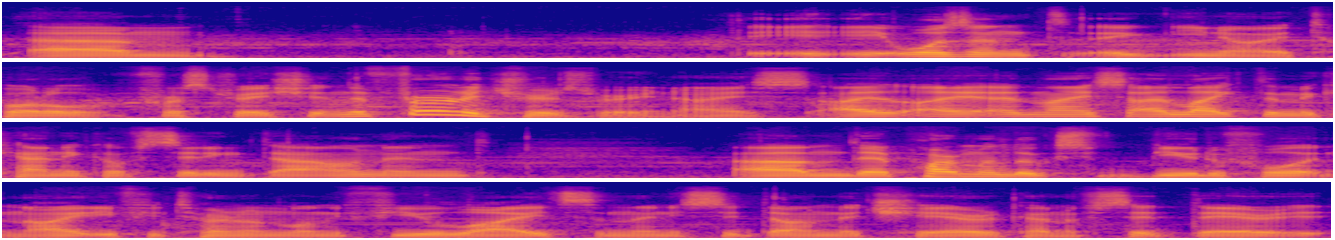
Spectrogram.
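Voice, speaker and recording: A man's voice: on the low side, fairly bright tone. A man giving a casual spoken game review, rambling with frequent restarts and a mildly exasperated tone.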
